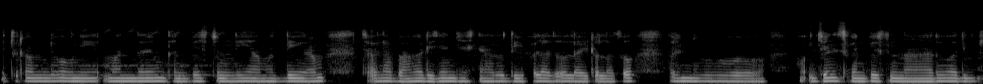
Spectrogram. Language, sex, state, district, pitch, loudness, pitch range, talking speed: Telugu, male, Andhra Pradesh, Anantapur, 145 Hz, -35 LUFS, 140-145 Hz, 100 wpm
